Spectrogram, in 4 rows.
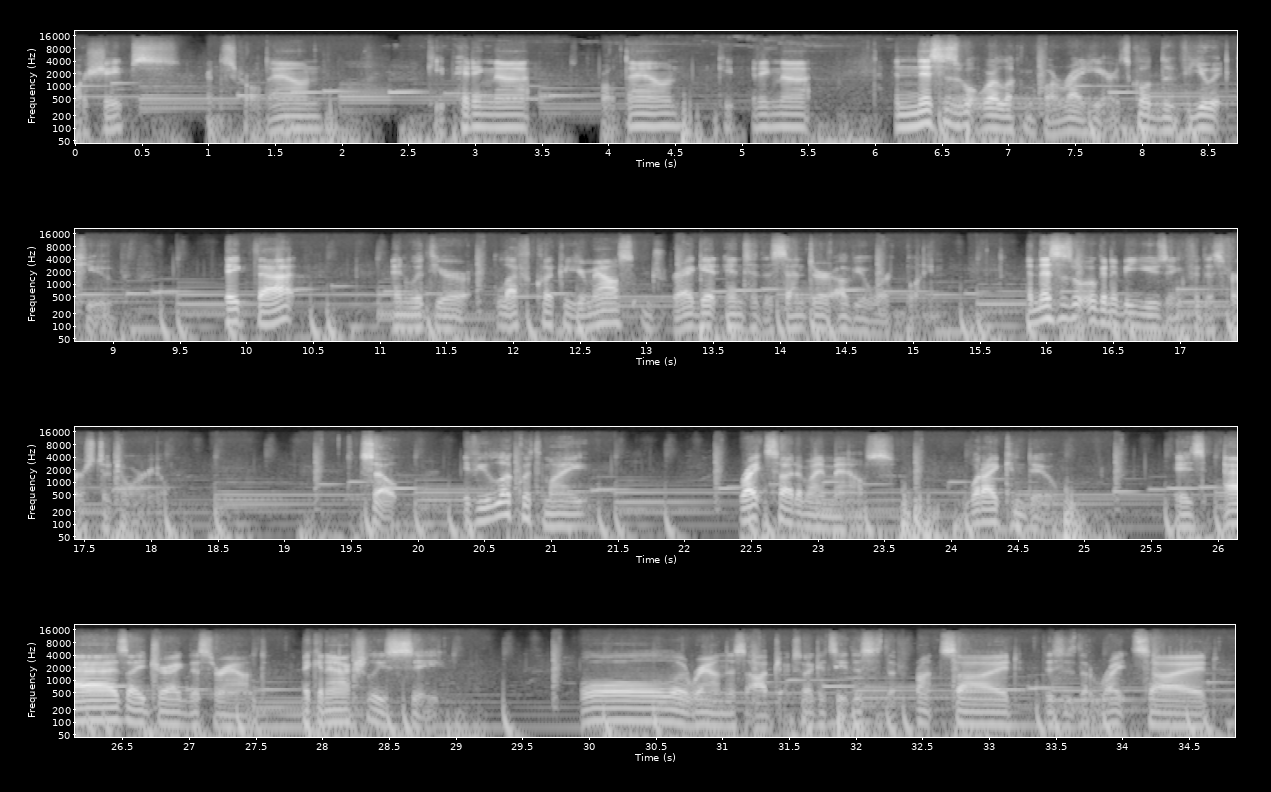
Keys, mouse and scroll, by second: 0.3 middle click, 0.8 middle click, 1.7 click, 2.4 middle click, 2.9 middle click, 2.9 middle click, 4.0 click, 4.5-5.5 middle drag, 9.1-13.7 drag, 14.2 click, 16.7-19.0 right drag, 25.2-26.6 right drag, 27.1-27.7 right drag, 28.2-28.9 right drag, 29.4-29.8 right drag, 30.2-30.7 right drag, 31.1-33.3 right drag, 33.7-34.7 right drag.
